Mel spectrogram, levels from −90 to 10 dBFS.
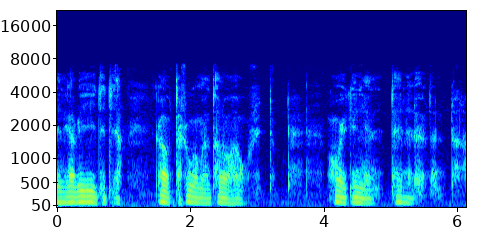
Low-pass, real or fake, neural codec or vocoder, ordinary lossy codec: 7.2 kHz; real; none; none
